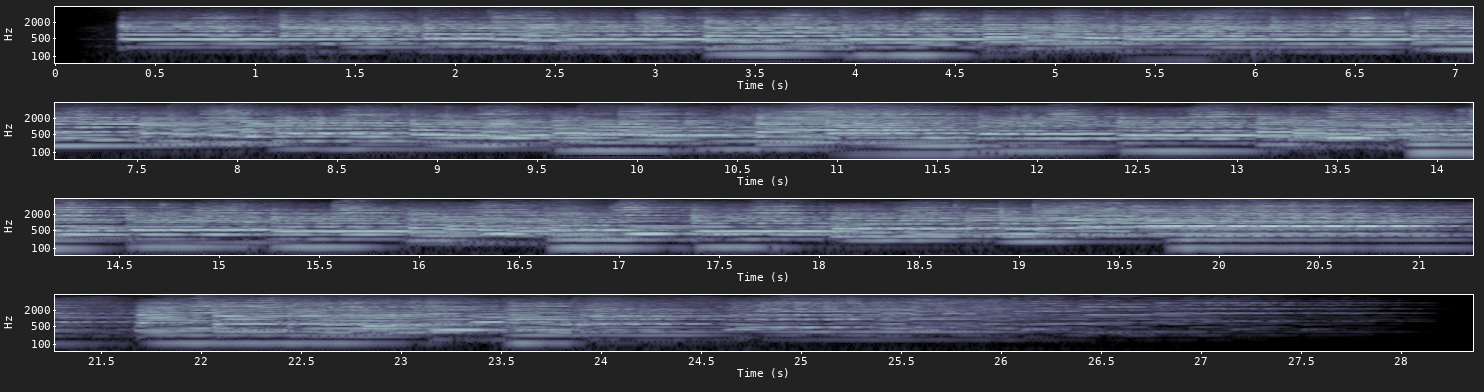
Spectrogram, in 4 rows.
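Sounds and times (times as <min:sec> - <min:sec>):
quartet playing: 0:00.3 - 0:26.0.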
